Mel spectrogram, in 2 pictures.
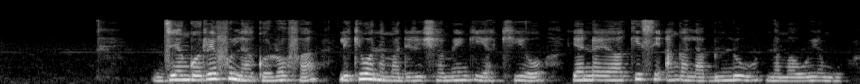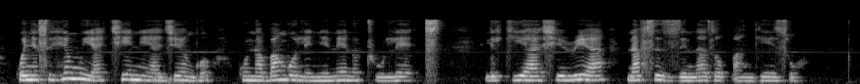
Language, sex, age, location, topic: Swahili, female, 18-24, Nairobi, finance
